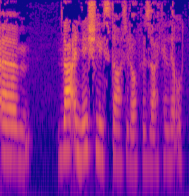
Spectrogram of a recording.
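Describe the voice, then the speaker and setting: A woman's medium-pitched, somewhat breathy voice at a fairly quick pace. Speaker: musician. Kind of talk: casual chat.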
